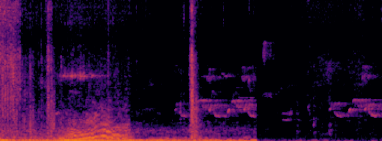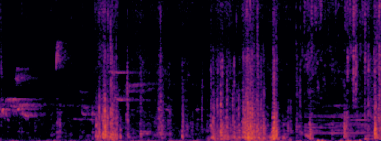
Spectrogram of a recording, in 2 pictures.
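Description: Faint rustling and knocks of someone stepping into a pop-up shower tent, with a few bird chirps. A steady low hum runs through the first three and a half seconds and cuts off suddenly.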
